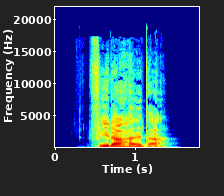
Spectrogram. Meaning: penholder, pen
- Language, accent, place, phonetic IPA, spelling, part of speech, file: German, Germany, Berlin, [ˈfeːdɐˌhaltɐ], Federhalter, noun, De-Federhalter.ogg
